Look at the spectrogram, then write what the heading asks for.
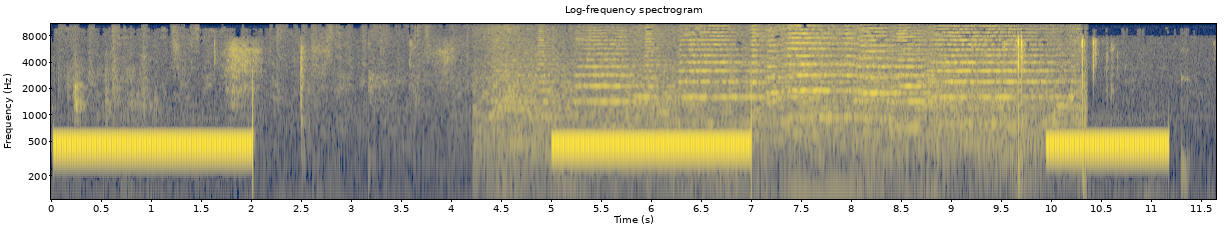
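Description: Telephone ringback tone after dialing a number: three steady, mid-pitched beeps, each about two seconds long, separated by pauses of roughly three seconds with a low background hum. The last beep is cut short.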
